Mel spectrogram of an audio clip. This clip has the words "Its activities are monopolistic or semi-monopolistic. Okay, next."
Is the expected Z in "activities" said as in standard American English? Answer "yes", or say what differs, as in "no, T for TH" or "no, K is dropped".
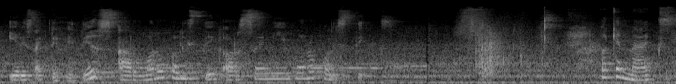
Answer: no, S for Z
